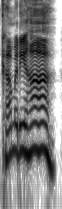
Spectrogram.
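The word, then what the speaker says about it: ComediHa!: beverage and some protein kamaha did we settle this somebody told me on the side how to say it kamaha comedy ha those guys the new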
